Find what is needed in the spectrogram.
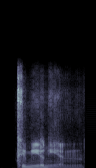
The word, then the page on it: communion: British English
